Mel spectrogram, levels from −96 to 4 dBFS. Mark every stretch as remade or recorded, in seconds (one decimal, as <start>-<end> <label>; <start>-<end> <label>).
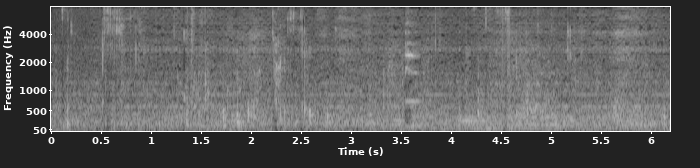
0.0-1.0 recorded; 1.0-2.2 remade; 2.2-3.1 recorded; 3.1-6.2 remade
